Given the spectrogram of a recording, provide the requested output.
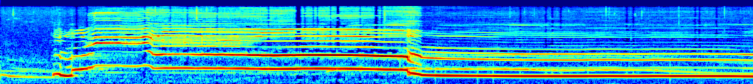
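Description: A single wolf howls in a clear, pure voice, sliding up from a low start to a sustained high note. Partway through, the tone breaks down to a lower pitch and holds there, steady and unbroken.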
